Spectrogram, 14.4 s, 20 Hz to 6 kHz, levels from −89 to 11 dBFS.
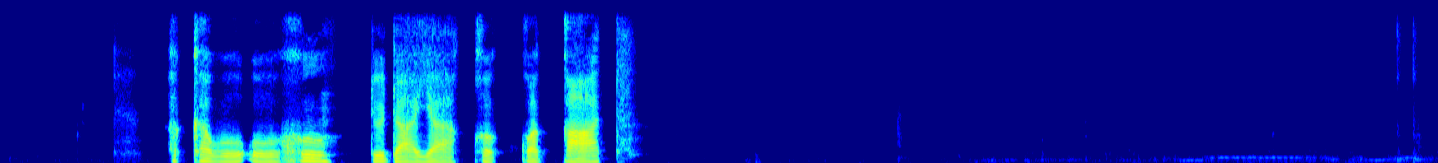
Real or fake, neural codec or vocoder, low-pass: fake; codec, 16 kHz in and 24 kHz out, 1 kbps, XY-Tokenizer; 5.4 kHz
